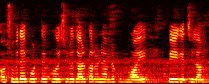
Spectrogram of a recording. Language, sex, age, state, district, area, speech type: Bengali, female, 18-30, West Bengal, Purba Bardhaman, urban, spontaneous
